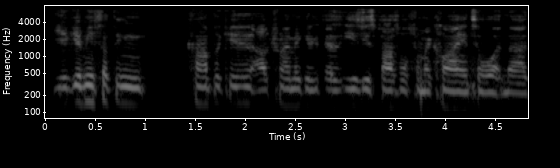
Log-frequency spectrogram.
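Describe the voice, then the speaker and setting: A man talks very fast in a New York accent, medium-pitched with lively intonation. The sound is dry and close, without echo. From Brooklyn, New York. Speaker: realtor. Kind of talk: casual interview.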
